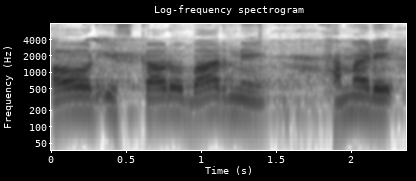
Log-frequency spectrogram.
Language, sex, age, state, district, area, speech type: Urdu, male, 30-45, Bihar, Araria, rural, spontaneous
